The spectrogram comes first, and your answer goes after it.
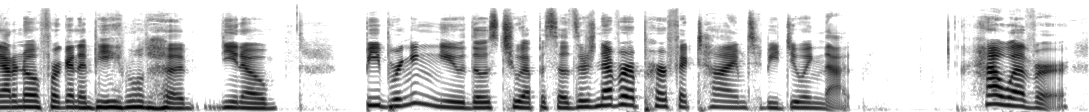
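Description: A woman's voice: medium pitch, no room sound, clean studio sound. A woman hosting a podcast, giving listeners a chatty update in a cheery, enthusiastic way. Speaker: podcast host. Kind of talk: upbeat podcast announcement, chatty.

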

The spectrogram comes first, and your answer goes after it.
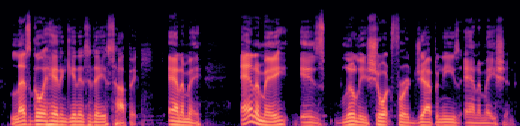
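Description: Low-voiced male podcast host, dry sound. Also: no echo. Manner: laughs easily, relaxed and talkative. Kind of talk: casual podcast chat.

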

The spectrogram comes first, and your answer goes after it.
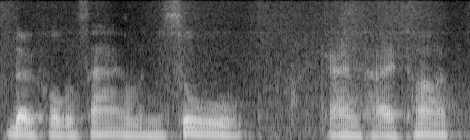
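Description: A middle-aged man talking as a podcast guest in a reflective, unhurried way, often restarting and repeating words. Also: mid-range voice, dark tone. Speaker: podcast guest, architect and teacher. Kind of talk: casual podcast conversation.

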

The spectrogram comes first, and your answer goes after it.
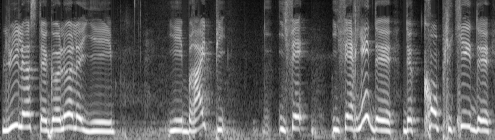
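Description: A woman with a Québécois accent, a boxer guest telling lively anecdotes in a casual chat. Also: a little high, slow, a little hiss or hum. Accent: Québécois French. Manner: animated anecdote teller, acts out quotes.

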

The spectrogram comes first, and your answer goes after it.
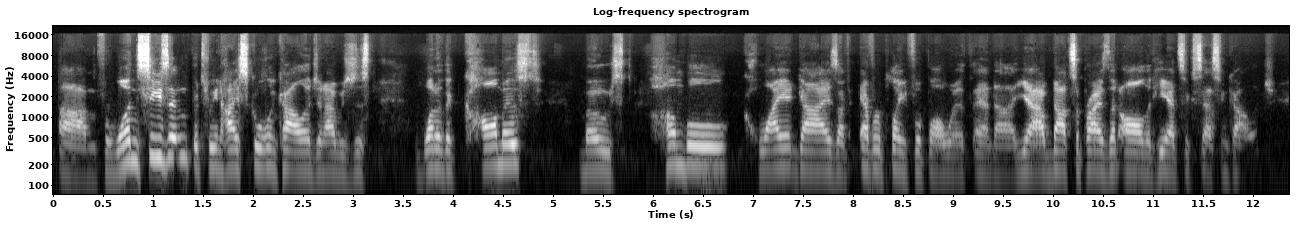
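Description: A man's voice: fairly high pitch, normal speed, vocal fry, mellow, no echo. A man from South Florida with an American accent, casually hosting a sports discussion. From South Florida, USA. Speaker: sports podcast host.

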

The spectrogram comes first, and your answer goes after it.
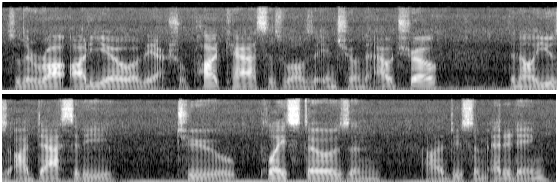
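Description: Man, lowish voice, casual podcast host, halting step-by-step explanation, lapel mic in an open field, outdoor background noise. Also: little pitch movement, rough recording. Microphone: lapel lavalier into a phone. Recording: outdoor park recording with clear background noise.

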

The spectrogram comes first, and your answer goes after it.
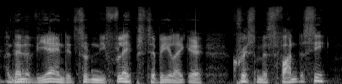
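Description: A man's voice: fairly low pitch, quick pace, a little hiss or hum. A British man delivering confident, opinionated film verdicts in casual podcast chat.

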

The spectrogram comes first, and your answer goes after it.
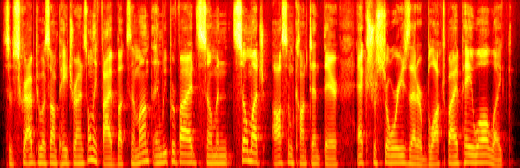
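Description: Young man, twenties, podcast co-host; playful teaser, laughs a lot, squeaks up high when worked up. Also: a little fast, hardly any pauses. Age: 20s. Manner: teasing, laughs often, voice jumps high when excited. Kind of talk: casual podcast banter.

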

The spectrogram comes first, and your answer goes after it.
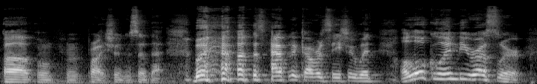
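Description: A man's voice: fairly high pitch, sing-song, fairly quick, fairly bright tone. A man co-hosting a casual wrestling chat, rambling with restarts and frequent laughs. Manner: rambling, self-interrupting, laughs often. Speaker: podcast co-host.

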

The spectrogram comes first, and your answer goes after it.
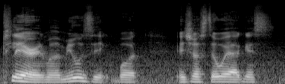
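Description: A man's voice: medium pitch, normal speed, a little hiss or hum. A man with a Jamaican accent and a rural drawl, a Patois speaker talking casually as an artist being interviewed. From rural Jamaica (Saint Elizabeth). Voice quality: country drawl.

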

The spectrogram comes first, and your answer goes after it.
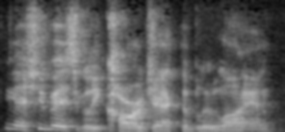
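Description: A man's voice: medium pitch, big pitch swings, a little fast. A man co-hosting a podcast with casual, informal, joking reactions. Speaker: podcast co-host. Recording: slightly dull, lo-fi sound.

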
